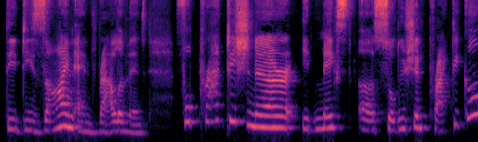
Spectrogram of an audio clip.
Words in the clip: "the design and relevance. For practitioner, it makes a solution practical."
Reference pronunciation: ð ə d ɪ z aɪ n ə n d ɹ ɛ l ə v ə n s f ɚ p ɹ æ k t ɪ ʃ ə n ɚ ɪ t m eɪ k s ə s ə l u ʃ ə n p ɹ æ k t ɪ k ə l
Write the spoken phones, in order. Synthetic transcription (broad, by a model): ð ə d ɪ z aɪ n ə n d ɹ ɛ l ə v ə n s f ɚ p ɹ æ k t ɪ ʃ ə n ɚ ɪ t m eɪ k s ə s ə l u ʃ ə n p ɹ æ k t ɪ k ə l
